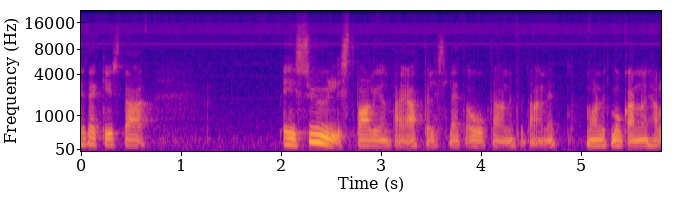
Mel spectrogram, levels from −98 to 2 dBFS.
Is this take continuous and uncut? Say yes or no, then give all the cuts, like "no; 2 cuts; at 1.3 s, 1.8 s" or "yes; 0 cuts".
no; 2 cuts; at 2.7 s, 4.1 s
